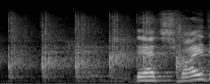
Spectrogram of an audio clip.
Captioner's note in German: Beifall AfD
